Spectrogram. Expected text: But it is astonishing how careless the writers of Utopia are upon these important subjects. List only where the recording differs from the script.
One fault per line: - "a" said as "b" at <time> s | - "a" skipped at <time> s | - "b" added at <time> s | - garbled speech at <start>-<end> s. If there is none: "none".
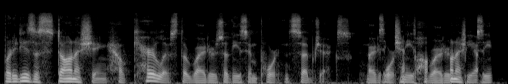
- "Utopia are upon" skipped at 2.4 s
- garbled speech at 3.6-4.9 s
